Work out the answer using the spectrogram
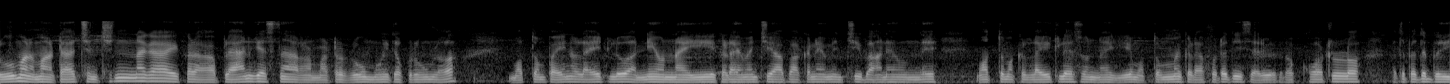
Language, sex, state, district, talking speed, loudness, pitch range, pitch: Telugu, male, Andhra Pradesh, Guntur, 165 wpm, -28 LUFS, 115-120 Hz, 115 Hz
